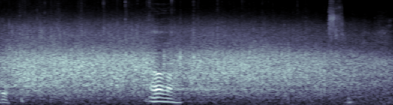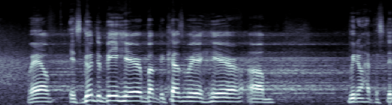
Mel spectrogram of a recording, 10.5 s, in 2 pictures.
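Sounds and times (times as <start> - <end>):
audience clapping: 0.0 - 5.7
speech: 2.0 - 2.6, 5.6 - 9.0, 9.9 - 10.4.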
